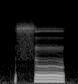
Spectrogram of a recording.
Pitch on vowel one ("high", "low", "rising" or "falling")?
high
